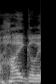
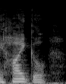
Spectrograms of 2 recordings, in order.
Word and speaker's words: Heigl: Heigl is pronounced with the I. It is an Austrian name. Whether she pronounced it like that, I don't know. And then confusingly, Mark in Manchester, Germans would say Heigl, Austrians would say Hegel.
